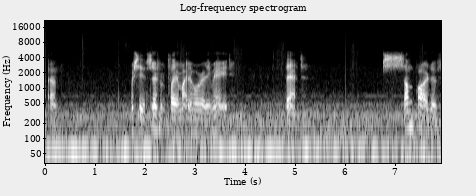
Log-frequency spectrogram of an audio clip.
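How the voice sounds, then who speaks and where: A man's voice: medium pitch, gravelly. A man giving casual playthrough commentary, musing and talking to himself as he plays. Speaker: screenwriter giving game commentary. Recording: noisy home recording with game sounds.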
